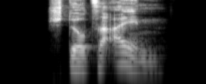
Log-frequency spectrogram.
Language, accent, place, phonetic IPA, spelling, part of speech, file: German, Germany, Berlin, [ˌʃtʏʁt͡sə ˈaɪ̯n], stürze ein, verb, De-stürze ein.ogg
- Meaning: inflection of einstürzen: 1. first-person singular present 2. first/third-person singular subjunctive I 3. singular imperative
